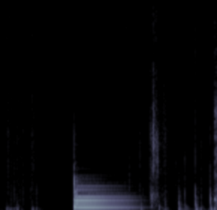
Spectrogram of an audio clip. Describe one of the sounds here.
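A short chime rings out.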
